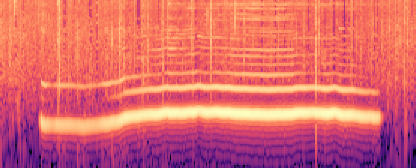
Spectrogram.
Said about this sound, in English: I am howling for my pack. I got left behind, you see. They don't know I got left behind.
